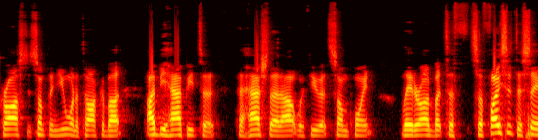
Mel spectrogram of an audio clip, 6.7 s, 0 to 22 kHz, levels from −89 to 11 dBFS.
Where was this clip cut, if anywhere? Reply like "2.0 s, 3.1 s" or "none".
none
